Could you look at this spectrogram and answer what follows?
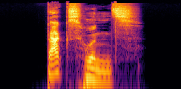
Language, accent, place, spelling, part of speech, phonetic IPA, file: German, Germany, Berlin, Dachshunds, noun, [ˈdaksˌhʊnt͡s], De-Dachshunds.ogg
- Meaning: genitive singular of Dachshund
